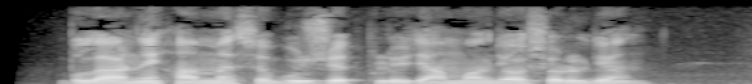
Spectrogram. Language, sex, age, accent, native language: Uzbek, male, 18-24, Namangan, Uzbek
